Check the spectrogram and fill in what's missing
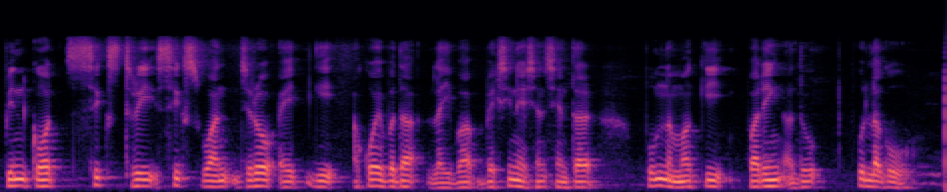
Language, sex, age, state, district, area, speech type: Manipuri, male, 30-45, Manipur, Churachandpur, rural, read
